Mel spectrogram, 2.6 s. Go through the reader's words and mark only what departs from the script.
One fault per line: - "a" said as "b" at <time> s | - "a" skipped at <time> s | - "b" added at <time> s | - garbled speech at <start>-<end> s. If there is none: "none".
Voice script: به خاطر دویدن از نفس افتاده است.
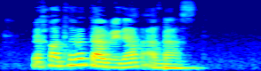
- "نفس افتاده" skipped at 1.6 s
